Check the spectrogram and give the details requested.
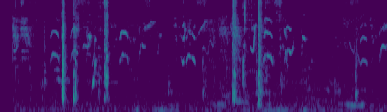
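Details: Francolin chicks, locally called dakhni teetar, from Punjab, Pakistan, giving thin high peeps, short rising and falling chirps in quick irregular runs, mixed with sharp clicking and tapping noises.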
